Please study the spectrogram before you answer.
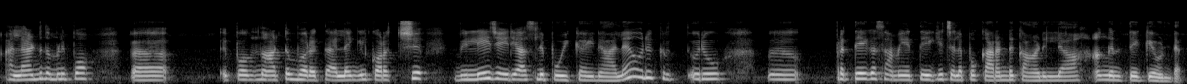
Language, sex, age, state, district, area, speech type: Malayalam, female, 18-30, Kerala, Thiruvananthapuram, urban, spontaneous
